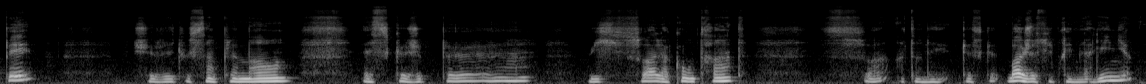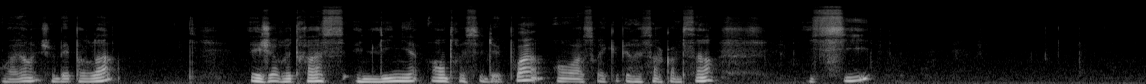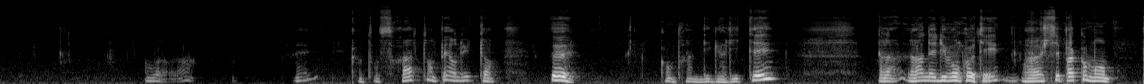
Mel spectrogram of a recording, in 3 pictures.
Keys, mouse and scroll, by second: 10.5 click, 11.4 Delete, 11.4 Delete, 12.5-13.6 drag, 14.6 click, 16.1 click, 17.4 click, 18.2 right click, 19.1 click, 19.6-19.9 scroll down 1, 20.1 right click, 21.1-22.1 scroll down 2, 22.2-23.3 right drag, 23.5-24.2 scroll up 2, 24.4 right click, 26.7 click, 28.8 e, 29.2-29.6 scroll down 1, 29.8-30.5 right drag, 30.7-31.5 right drag, 31.7 scroll up 1, 33.0 scroll down 1.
